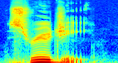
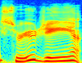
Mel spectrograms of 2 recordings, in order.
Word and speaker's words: Srouji: Jackie Srugi. Yes. I'm already a fan. – Her name is spelled J-A-C-Q-U-E. – Sure. – And sure. – Srugi is spelled S-R-O-U-J-I. – The J threw me.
